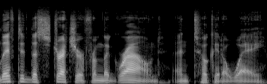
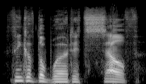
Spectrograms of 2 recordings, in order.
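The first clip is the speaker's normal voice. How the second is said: higher, patient voiced Yagar; Yagar explaining; 4 semitones higher, 4 dB louder than usual. A narrator's reading. Yagar guides Taith, higher and patient. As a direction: coax her toward the meaning. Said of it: "said Yagar".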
